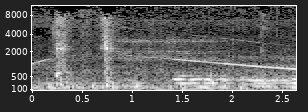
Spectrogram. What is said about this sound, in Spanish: Cierra la puerta y comienza a bajar las persianas.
